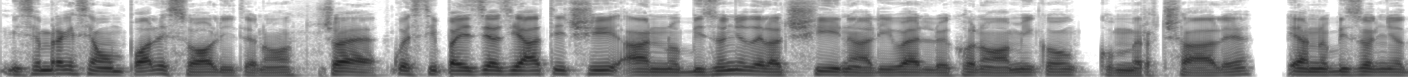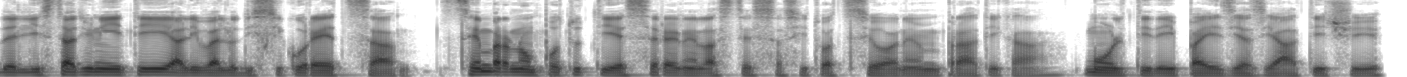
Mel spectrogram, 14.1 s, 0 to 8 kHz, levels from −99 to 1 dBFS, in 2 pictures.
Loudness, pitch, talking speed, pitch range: -23 LUFS, 105 Hz, 190 wpm, 85-115 Hz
